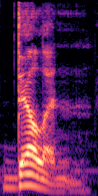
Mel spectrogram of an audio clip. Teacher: le bout de la langue revient en contact de la petite bosse et on ne relâche pas l'air à la fin du mot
